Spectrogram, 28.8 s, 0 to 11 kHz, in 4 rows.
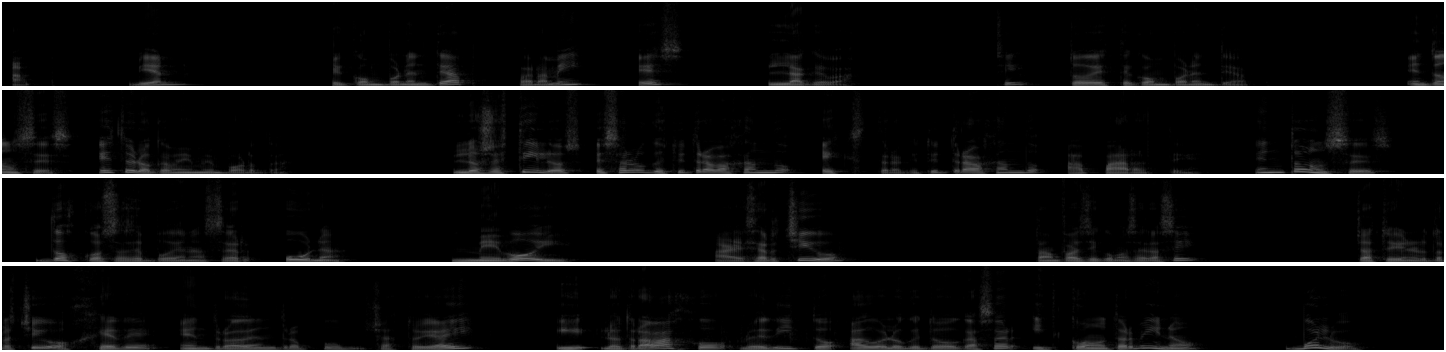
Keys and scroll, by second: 0.9-2.9 typing, 5.0 v, 7.8 Escape, 7.8 f, 18.9 g, 19.4 l, 20.0 d, 24.2-26.0 typing.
